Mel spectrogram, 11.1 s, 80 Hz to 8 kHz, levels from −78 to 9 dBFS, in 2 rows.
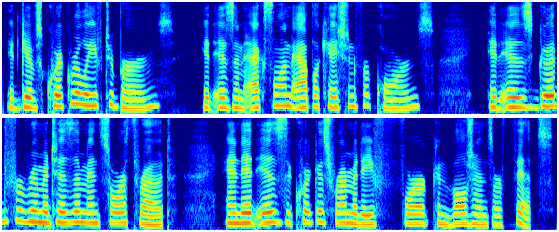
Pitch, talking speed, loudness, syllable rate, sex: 210 Hz, 170 wpm, -18 LUFS, 4.6 syllables/s, female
